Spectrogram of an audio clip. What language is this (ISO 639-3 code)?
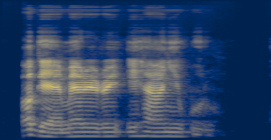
ibo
